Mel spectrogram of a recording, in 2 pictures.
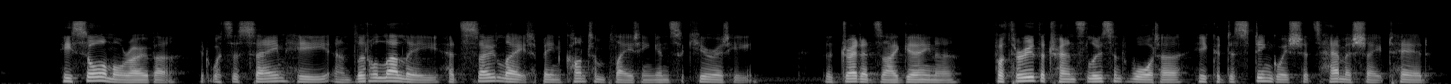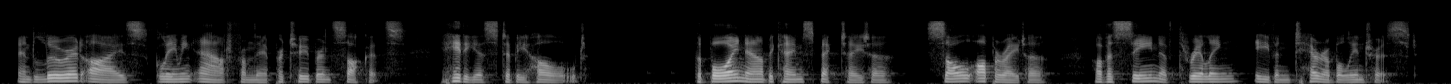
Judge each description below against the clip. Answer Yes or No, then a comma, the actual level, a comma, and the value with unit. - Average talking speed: No, slow, 125 wpm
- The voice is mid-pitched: No, low, 115 Hz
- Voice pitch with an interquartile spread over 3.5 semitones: Yes, average, 4.1 semitones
